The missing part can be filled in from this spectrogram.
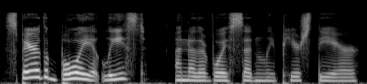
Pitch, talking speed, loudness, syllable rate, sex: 205 Hz, 180 wpm, -19 LUFS, 5.5 syllables/s, female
